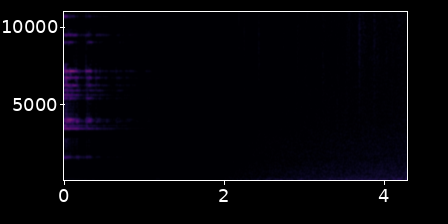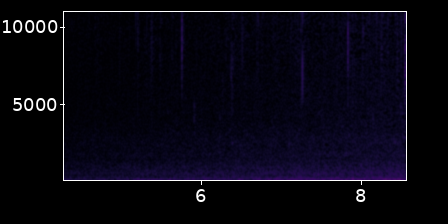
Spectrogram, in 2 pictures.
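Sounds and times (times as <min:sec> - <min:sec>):
steady rain pouring: 0:02.1 - 0:08.5.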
